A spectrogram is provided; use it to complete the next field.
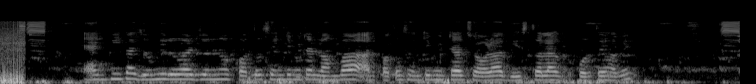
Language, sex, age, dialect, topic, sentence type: Bengali, female, 31-35, Standard Colloquial, agriculture, question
